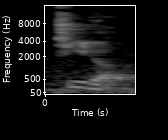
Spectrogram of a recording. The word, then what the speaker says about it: Tyto: on a day uh that is uh close in pronunciation to the genus that is pervasive in this particular family which is tito tyto on your list tito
